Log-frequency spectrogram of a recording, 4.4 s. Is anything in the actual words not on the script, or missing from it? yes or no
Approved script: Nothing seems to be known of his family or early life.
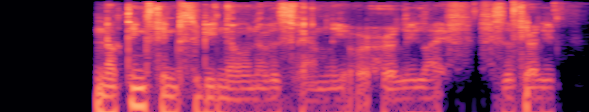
yes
